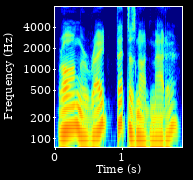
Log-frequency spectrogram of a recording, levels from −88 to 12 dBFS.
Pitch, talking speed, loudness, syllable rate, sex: 125 Hz, 220 wpm, -19 LUFS, 4.4 syllables/s, male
